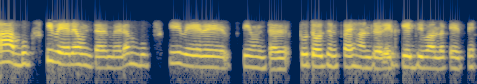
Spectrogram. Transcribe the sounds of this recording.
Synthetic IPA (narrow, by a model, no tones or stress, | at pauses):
aːbukskiʋeːɾeːuɳʈaːd̪imɛːɽɐmbukskiʋeːɾeːpiːuɳʈaːd̪iʈuːt̪ʰɐwzɐɳɖpʰɐjʋɦɐɳɖɾeɖelkeːd͡ʒiːʋaːlːɐkɐjt̪eː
